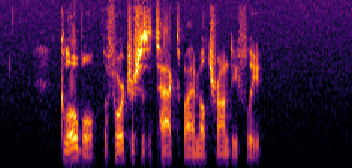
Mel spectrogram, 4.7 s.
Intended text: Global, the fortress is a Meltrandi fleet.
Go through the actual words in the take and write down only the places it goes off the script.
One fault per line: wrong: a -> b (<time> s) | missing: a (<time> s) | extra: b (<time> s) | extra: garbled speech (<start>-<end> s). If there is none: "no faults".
extra: attacked by (2.0 s)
